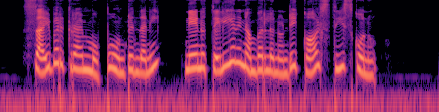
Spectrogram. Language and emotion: Telugu, fearful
